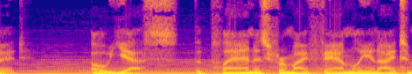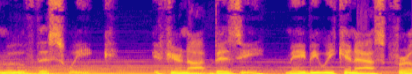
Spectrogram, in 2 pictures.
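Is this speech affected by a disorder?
No.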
